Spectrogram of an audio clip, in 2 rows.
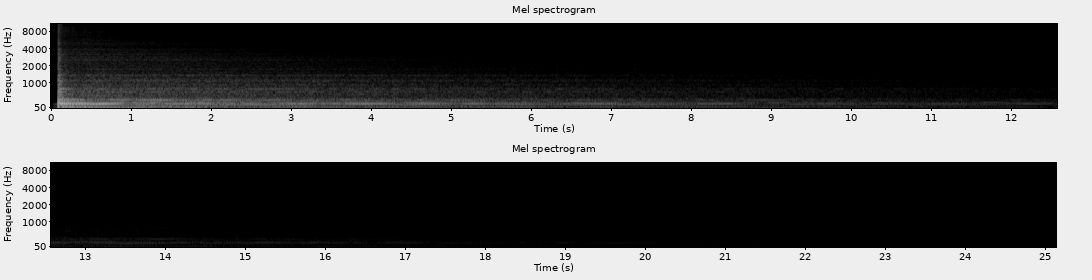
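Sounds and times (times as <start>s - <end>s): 
dark reverberant cinematic shock hit: 0.1s - 9.6s.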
